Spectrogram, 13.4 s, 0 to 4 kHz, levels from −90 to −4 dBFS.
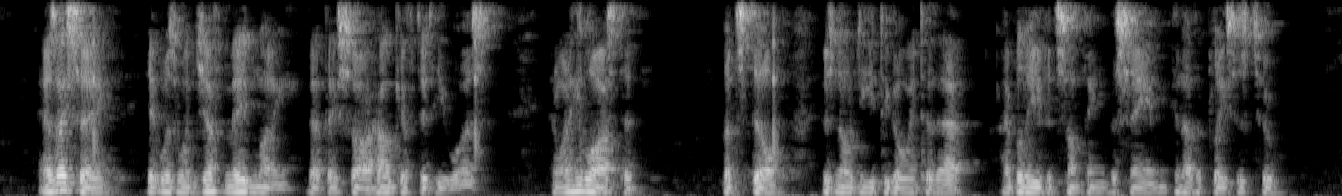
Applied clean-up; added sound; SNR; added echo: classical method WPE with log-MMSE.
